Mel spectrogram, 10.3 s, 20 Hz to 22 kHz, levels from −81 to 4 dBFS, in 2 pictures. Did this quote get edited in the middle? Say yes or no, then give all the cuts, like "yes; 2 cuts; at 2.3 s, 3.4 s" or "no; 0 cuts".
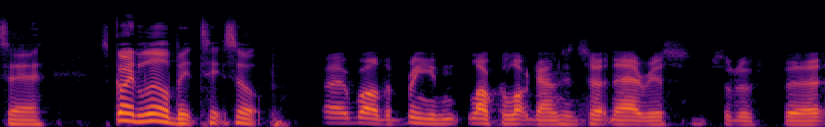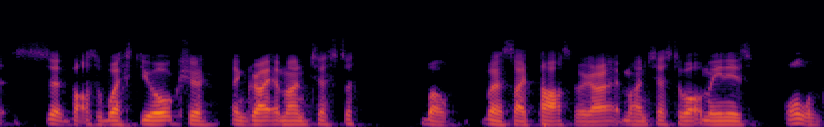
yes; 2 cuts; at 6.5 s, 8.1 s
